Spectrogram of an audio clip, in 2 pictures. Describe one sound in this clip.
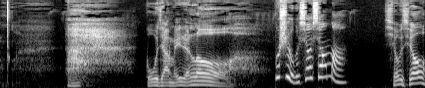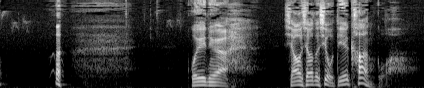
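A middle-aged man speaks warmly and animatedly, close by.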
